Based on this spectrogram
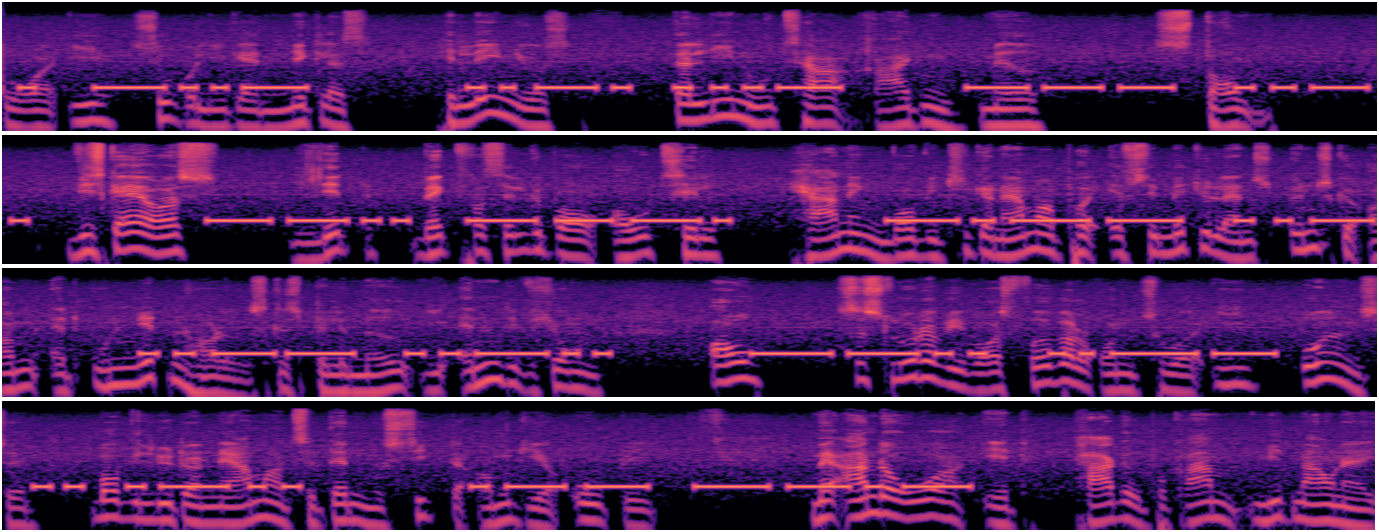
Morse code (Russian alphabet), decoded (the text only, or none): … ФЖ ОФ ЗЧ ЫУ ЮЭ ЗЮ ИЛ ВЩ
